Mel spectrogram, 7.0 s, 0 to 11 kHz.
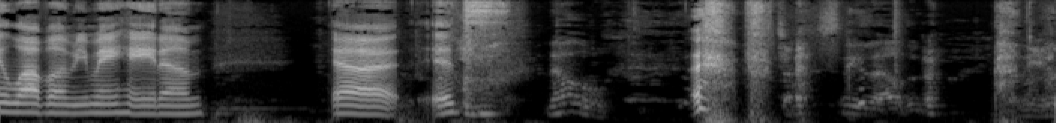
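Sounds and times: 
speech: 0.0 - 1.6, 2.2 - 7.0
person sneezing: 3.0 - 3.5
laughter: 4.6 - 7.0.

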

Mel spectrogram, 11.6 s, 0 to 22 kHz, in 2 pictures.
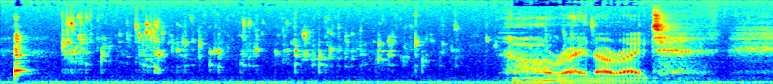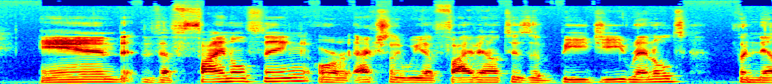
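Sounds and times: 
pineapple juice being poured as a drink ingredient: 0.0 - 5.1
speech: 3.9 - 5.2, 6.1 - 11.5.

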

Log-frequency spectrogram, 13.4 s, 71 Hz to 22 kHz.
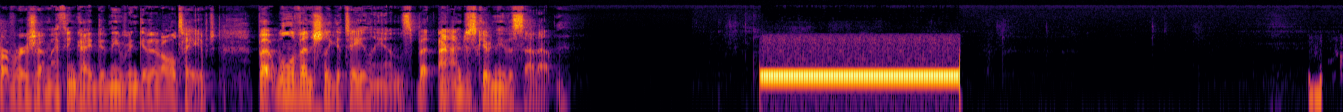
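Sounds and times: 
speech: 0.0 - 5.8
telephone dial tone while placing a call: 7.6 - 9.6.

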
